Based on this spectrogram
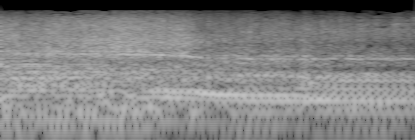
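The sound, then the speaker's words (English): An Alfa Romeo Berlina sports sedan engine revs steadily, its loud mid-range growl rising in pitch, with no voices over it. “The Alfa Romeo Berlina. Now the family man can drive a legend instead of just a car”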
